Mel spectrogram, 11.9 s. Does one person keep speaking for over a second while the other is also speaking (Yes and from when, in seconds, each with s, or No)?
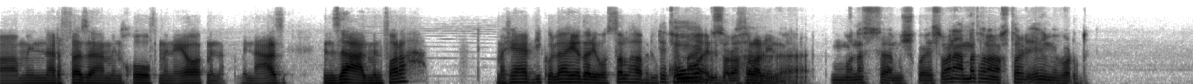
Yes, from 6.6 s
